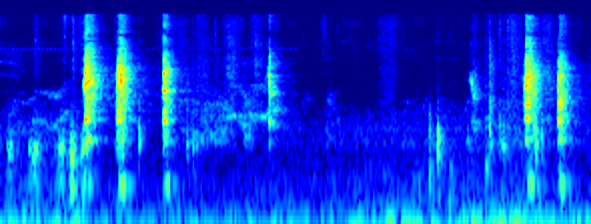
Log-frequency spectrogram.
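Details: Noisy, contented guineafowl giving scattered harsh, scratchy squawks at irregular intervals, some in quick pairs, over a faint low background hum.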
